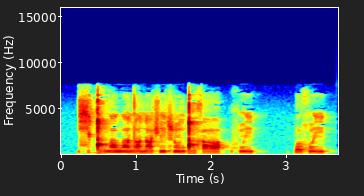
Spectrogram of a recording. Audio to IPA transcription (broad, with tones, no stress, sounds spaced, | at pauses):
ɕ ɨ˨ ɡ͡ǃ ɯ˨ w ɑ̃˦ w ɑ̃˦ d ɑ̃˨ n ɑ̃˦ ʃ ĩ˦ ɬ õ˦ ɡ͡ǃ ɯ˨ x ɑ˦˨ | xʷ ĩ˨ | p o˨ χʷ ĩ˨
